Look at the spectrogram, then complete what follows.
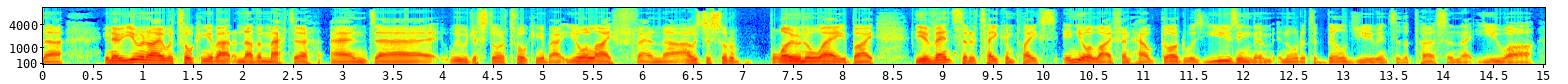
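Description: A man's voice: lowish voice, darkish tone, no room sound, clean studio sound. A man co-hosting a radio interview, asking friendly, rambling questions full of fillers. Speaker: radio co-host.

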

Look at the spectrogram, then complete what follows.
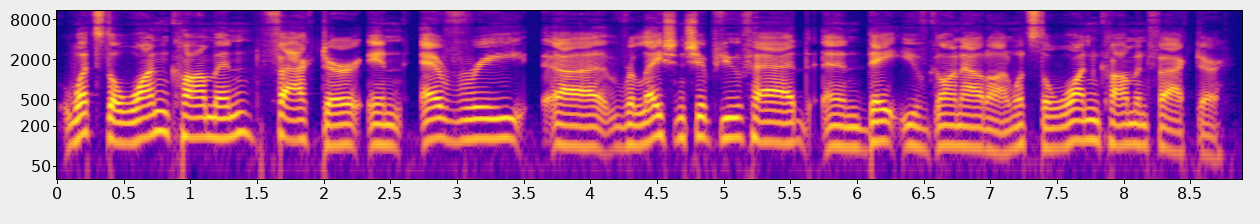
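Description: A man with a hoarse, strained voice hosting a call-in advice show from a radio studio, coaching callers with direct questions. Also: lowish voice, unhurried, hardly any pauses, no echo. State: hoarse, voice strained from a neck injury. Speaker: radio call-in host and therapist.

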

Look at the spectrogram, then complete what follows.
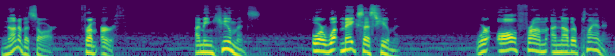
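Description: A man voicing a calm, patient alien who explains things gently and deliberately in an audio drama. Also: fairly high pitch, heavily acted. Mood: patient, explanatory.

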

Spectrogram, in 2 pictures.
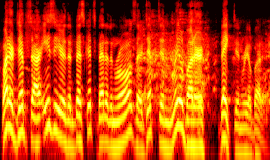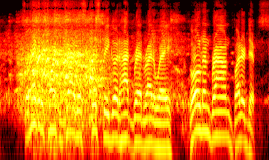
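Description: Fairly high-voiced American male radio announcer. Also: lively intonation, moderate pace. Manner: folksy, persuasive sales delivery. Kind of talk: 1950s radio advertisement read. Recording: noisy 1950s radio broadcast.

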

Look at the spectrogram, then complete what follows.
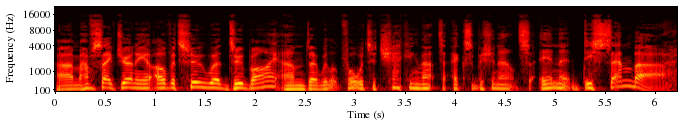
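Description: Animated male radio host. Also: fairly high pitch, brisk, gravelly. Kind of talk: live interview chat.

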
